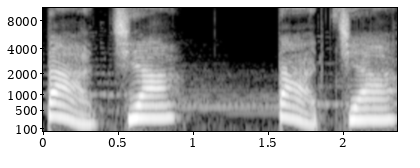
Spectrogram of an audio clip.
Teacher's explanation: the tones there are fourth and first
